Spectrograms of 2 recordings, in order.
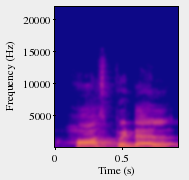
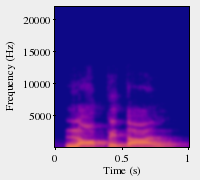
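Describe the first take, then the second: First: The H sound is pronounced at the start. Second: The H sound is silent at the start. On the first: "Hosp Hospital is very common" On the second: "the actual pronunciation is l'hôpital. Okay, so H is silent"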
